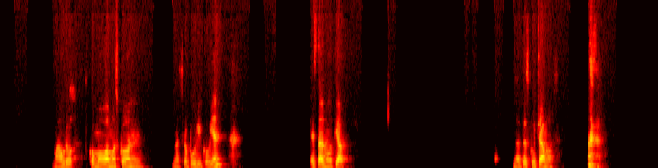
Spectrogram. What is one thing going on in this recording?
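A woman speaks with animation through an online call, pausing between phrases.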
